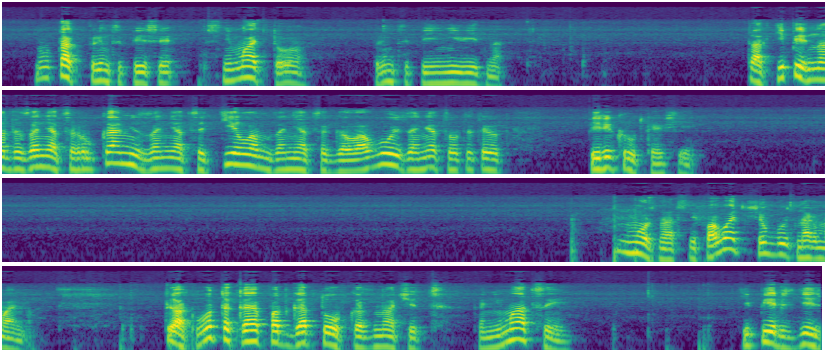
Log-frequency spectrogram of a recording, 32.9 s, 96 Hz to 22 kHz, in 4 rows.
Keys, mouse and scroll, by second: 2.2 shift+middle click, 2.7-4.0 middle drag, 22.6 space, 23.6-24.4 middle drag, 26.2 shift+middle click, 27.1-31.3 middle drag, 31.9-32.5 shift+middle drag.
